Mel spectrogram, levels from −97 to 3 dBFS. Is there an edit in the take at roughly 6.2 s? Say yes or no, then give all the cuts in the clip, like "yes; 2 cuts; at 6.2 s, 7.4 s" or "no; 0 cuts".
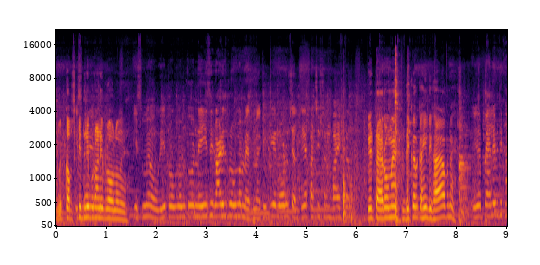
yes; 1 cut; at 6.2 s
